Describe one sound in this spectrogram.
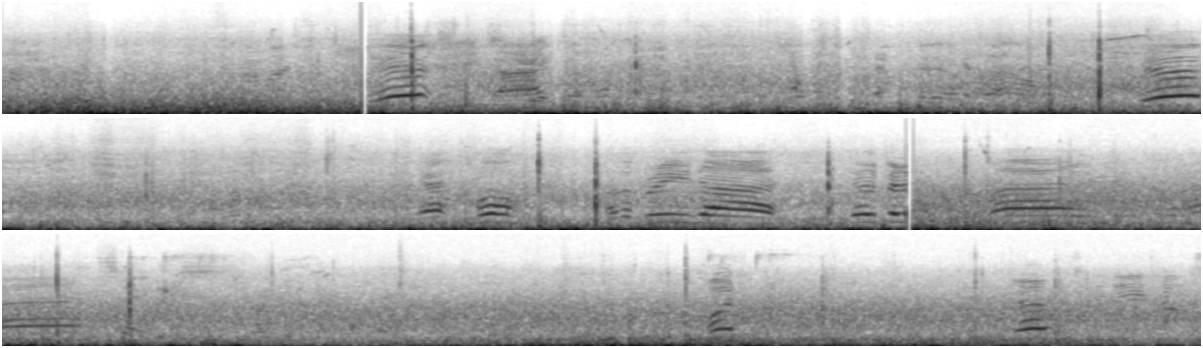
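A football thuds as it is kicked and caught.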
